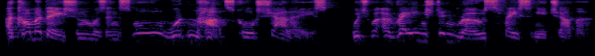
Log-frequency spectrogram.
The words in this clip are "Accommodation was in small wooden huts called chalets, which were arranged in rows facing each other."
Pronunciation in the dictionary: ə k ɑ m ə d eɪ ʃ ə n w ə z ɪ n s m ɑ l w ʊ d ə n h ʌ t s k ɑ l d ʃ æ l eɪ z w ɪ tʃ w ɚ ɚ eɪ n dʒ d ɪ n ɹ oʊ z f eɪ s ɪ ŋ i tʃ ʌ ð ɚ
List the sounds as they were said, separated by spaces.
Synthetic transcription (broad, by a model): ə k ɑ m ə d eɪ ʃ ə n w ə z ɪ n s m ɑ l w ʊ d n h ʌ t s k ɑ l d ʃ æ l eɪ z w ɪ tʃ w ɚ ɚ eɪ n dʒ d ɪ n ɹ oʊ z f eɪ s ɪ ŋ i tʃ ʌ ð ɚ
